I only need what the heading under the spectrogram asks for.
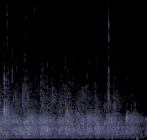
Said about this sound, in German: Und lass uns ihm einen Applaus geben, das gut gemacht, vielen Dank.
